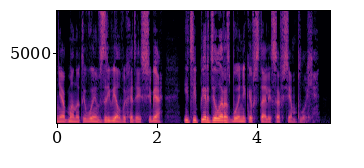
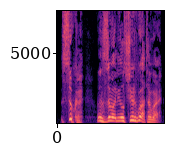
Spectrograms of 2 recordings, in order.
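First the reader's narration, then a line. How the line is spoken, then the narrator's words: Alarmed shout. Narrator (Russian): обеспокоенно выкрикнул кто-то из напавших на нас братьев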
